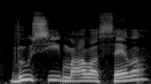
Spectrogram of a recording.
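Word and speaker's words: Mahlasela: So you have to infuse the real but I want to talk about this cat, Vusi Malasela. Is that how you pronounce the name?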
